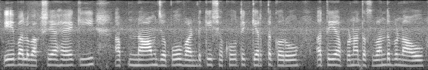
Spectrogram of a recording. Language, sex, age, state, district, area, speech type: Punjabi, female, 30-45, Punjab, Bathinda, rural, spontaneous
